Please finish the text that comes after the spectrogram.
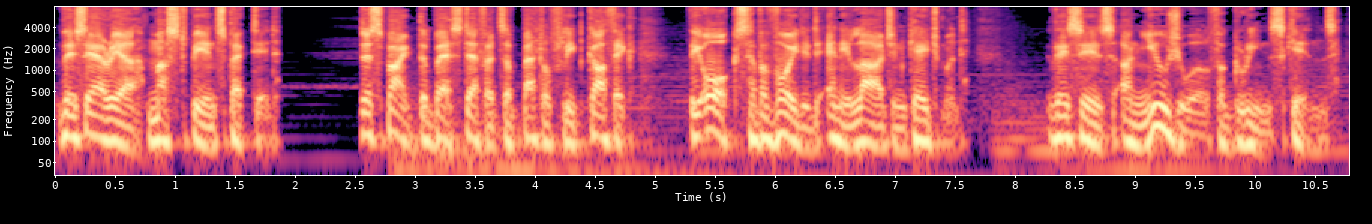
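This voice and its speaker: A commanding space navy admiral from a video game. His voice is deep and husky. He briefs formally and sternly over soft music. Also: unhurried. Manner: formal, authoritative military briefing. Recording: music underneath.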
